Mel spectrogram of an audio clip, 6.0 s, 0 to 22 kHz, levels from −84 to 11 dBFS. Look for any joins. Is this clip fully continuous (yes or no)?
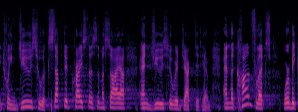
yes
